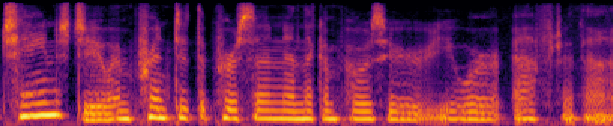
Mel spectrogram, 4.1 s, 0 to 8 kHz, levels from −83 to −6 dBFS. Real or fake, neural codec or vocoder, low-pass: fake; vocoder, 24 kHz, 100 mel bands, Vocos; 7.2 kHz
